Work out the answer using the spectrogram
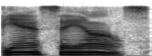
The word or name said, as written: bienseance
